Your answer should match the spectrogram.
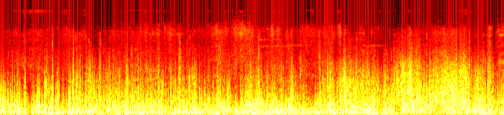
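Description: Wind buffeting a phone's microphone: a loud, unsteady rushing rumble that never lets up.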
